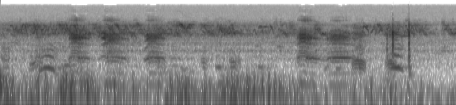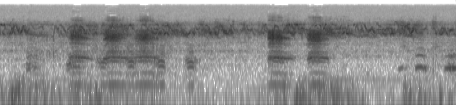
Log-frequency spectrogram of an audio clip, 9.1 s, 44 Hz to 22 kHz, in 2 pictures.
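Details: Farm-kept male Kholmogory goose, hatched 2014 and fully white, giving many short nasal honks in irregular bursts, some overlapping, with steady low background noise throughout.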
